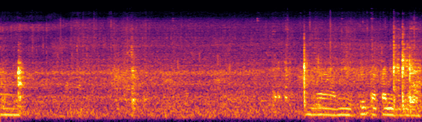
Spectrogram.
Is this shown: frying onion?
yes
